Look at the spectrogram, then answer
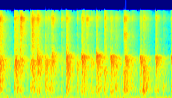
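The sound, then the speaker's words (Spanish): An audience applauds together for the Lord during a Spanish-language sermon, in a steady, rhythmic beat, the many hands clapping in unison, loud, with no voices over it. “Un aplauso al Señor.”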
